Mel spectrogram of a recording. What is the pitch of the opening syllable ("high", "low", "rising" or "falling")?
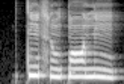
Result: high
